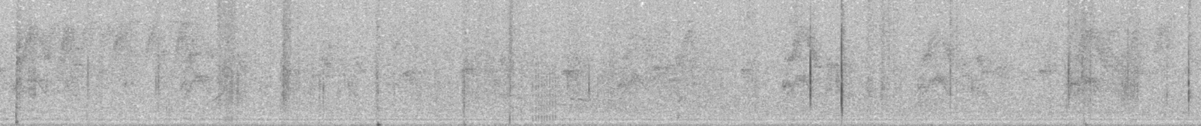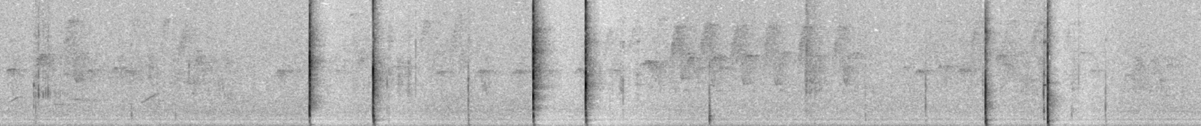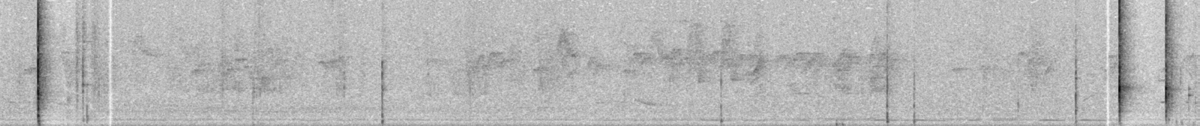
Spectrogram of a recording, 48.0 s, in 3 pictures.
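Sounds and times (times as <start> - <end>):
hatchet chopping wood: 20.1 - 20.4, 21.0 - 21.3, 23.1 - 24.1, 29.1 - 30.3, 32.5 - 33.3, 46.9 - 48.0.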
